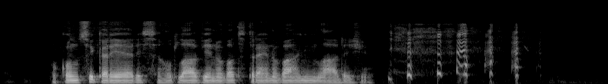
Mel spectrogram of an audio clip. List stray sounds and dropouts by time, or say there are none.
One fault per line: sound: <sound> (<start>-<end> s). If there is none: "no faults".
sound: laugh (3.9-5.4 s)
